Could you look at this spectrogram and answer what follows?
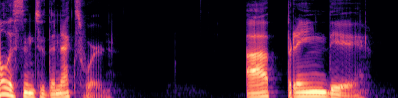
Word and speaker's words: aprender: So the first thing that might jump out at you is the pronunciation of the “E-N”, which sounds almost like it’s got a “g” attached to the end—“eng”.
